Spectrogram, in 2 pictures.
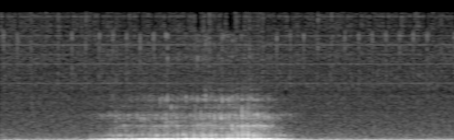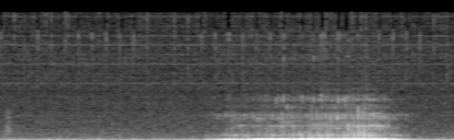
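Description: Two long, low, rumbling snores on inhalation about four seconds apart, with quiet breathing and faint room noise between; ordinary snoring.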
